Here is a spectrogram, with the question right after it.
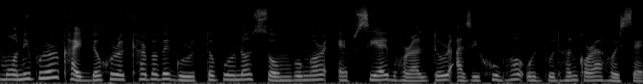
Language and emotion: Assamese, neutral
